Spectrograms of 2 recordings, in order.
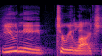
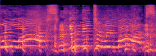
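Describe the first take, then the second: First: Said in the usual way. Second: Much higher, louder boss voice, slowed and laughing; imitating boss. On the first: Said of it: "that was his way of saying". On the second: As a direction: ham up the boss telling her to calm down. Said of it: "He's like".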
